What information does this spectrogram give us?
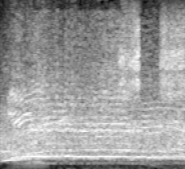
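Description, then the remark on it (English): A loud burst of crowd applause given for someone's uncle, with a sustained whoop rising over the clapping, dense, filling the whole moment without pause. “Round of applause for my uncle. Round of applause.”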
